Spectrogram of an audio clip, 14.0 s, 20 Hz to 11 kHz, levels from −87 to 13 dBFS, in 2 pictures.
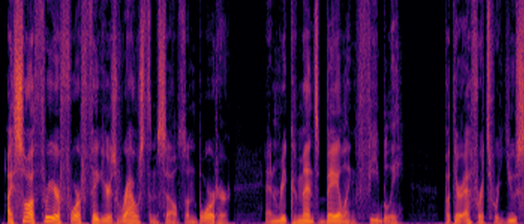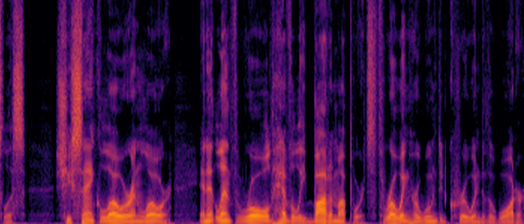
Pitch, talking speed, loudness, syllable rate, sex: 100 Hz, 165 wpm, -22 LUFS, 5.3 syllables/s, male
